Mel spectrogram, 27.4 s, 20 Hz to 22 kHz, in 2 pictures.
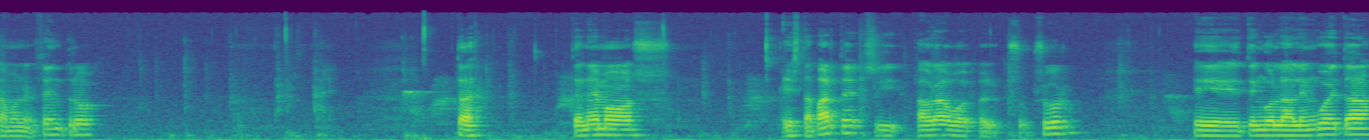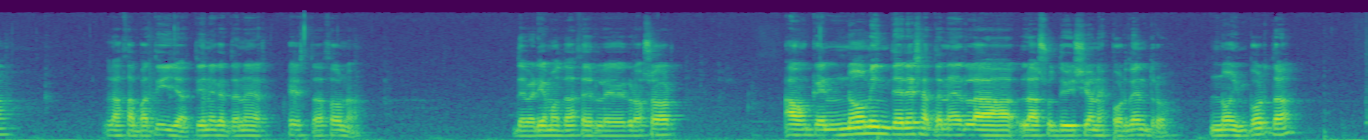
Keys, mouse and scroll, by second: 0.5 right click, 1.5-6.4 middle drag, 1.7 z, 4.1 a, 6.4 right click, 6.7-16.3 middle drag, 8.5 Tab, 9.2 ctrl+2, 15.1 Tab, 16.3 alt+right click, 16.8-24.9 middle drag, 20.2 a, 24.9-27.3 drag.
